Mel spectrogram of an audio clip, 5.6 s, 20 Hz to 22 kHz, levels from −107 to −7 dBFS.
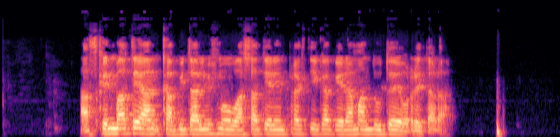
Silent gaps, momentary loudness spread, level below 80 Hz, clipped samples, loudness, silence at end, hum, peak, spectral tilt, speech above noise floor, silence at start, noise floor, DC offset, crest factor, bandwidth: none; 13 LU; -60 dBFS; under 0.1%; -18 LUFS; 0.6 s; none; -2 dBFS; -5 dB/octave; 65 dB; 0.8 s; -82 dBFS; under 0.1%; 18 dB; 7.6 kHz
